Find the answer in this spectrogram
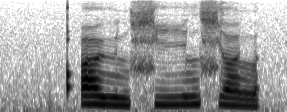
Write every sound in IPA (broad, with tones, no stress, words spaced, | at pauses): qʼʉː˥˨lɕiː˦˥lɕɐ˥˨l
